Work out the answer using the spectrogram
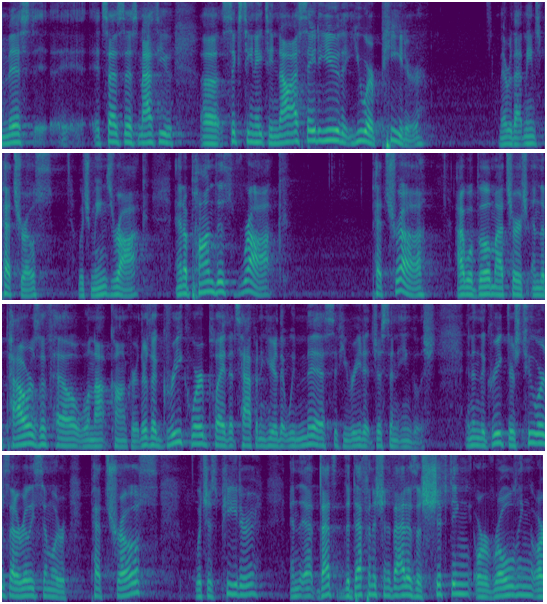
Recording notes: Recorded live on October 22, 2023 at Church On The Rock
